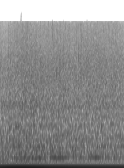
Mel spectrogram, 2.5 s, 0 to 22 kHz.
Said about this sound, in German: Zum Beispiel 68, eine Installation gebaut aus großen blauen Mülltüten, die jeder schon mal in der Hand hatte. 68 davon klingen dann so.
